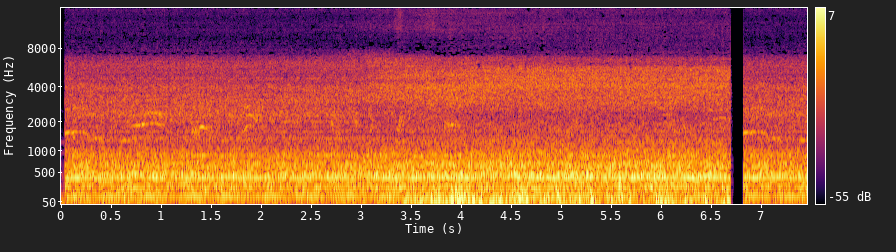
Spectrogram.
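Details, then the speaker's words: CyberPower PC gaming desktop after one month of use, generic power supply with a rear-facing exhaust fan and the case running hot: constant loud rushing air like a vacuum cleaner with a faint hum; loud power supply fan. "and did you guys hear that that sounds like a vacuum cleaner"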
